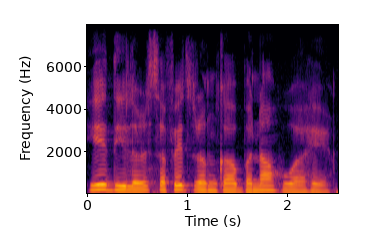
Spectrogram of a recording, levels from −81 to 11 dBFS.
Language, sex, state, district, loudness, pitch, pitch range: Hindi, female, Arunachal Pradesh, Papum Pare, -14 LUFS, 180 Hz, 170-195 Hz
